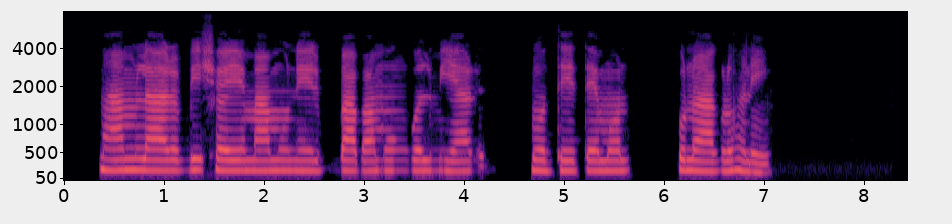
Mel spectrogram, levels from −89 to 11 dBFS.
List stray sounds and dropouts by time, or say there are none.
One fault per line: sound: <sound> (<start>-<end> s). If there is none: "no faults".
no faults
